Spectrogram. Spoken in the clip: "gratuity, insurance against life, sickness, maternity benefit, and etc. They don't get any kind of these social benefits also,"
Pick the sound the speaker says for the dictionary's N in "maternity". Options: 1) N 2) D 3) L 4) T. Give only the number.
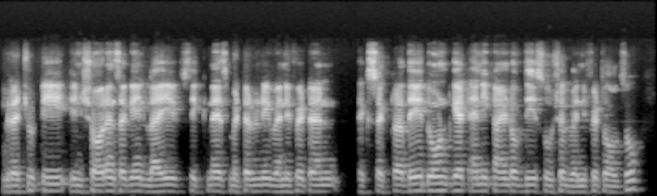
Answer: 1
